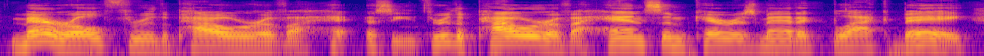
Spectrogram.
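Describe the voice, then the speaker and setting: A woman's voice: fairly low pitch, lively intonation, brisk. A woman co-hosting a podcast, recapping a story in a casual, humorous and theatrical way. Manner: theatrical, playful. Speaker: podcast co-host.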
